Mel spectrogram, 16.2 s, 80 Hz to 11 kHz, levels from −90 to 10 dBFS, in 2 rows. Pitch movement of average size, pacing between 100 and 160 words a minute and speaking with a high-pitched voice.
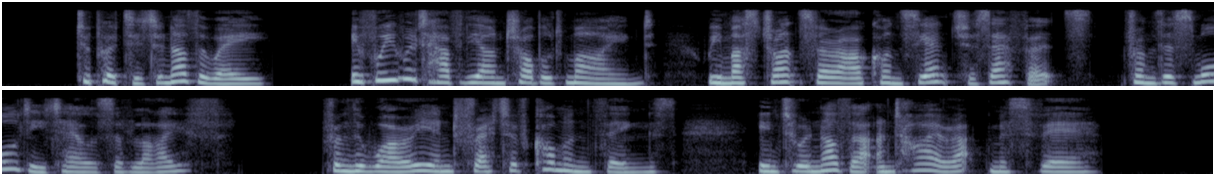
Yes: average, 3.9 semitones; average, 140 wpm; high, 210 Hz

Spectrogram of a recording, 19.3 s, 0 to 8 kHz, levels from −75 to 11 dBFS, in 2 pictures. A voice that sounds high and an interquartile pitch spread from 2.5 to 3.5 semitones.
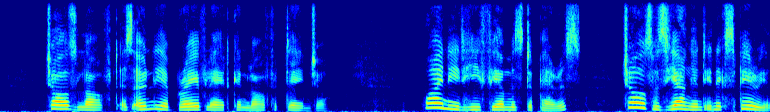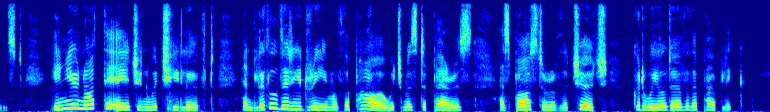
No: high, 205 Hz; average, 4.0 semitones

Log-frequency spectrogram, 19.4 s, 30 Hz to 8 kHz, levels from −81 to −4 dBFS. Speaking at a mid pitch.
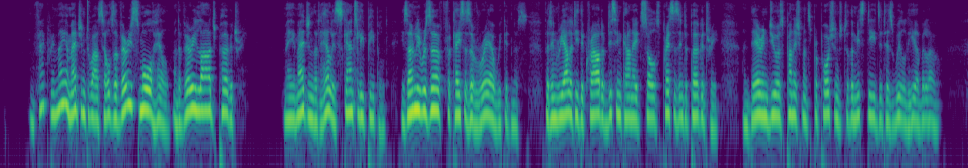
Yes: medium, 165 Hz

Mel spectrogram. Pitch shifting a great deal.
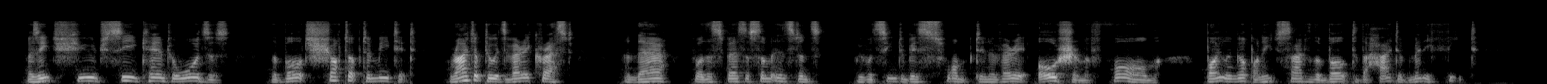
No: average, 4.2 semitones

